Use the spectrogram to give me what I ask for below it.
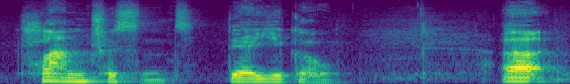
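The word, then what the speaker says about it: Llantrisant: So if you're not from Wales, you pronounce two L's like a Okay, don't spit on anybody. Right. So it's not Lantry, it's Clantresent.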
